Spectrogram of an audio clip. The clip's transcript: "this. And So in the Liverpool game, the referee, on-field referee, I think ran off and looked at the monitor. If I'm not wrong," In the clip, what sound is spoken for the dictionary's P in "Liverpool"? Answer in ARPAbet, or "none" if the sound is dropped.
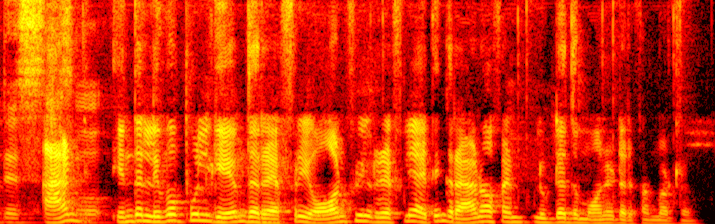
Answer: P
